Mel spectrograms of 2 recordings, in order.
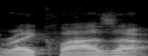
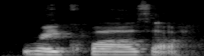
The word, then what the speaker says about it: Rayquaza: We got a couple of people asking for more pronunciations. Right, someone's asking about Rayquaza or Rayquaza. I've always said Rayquaza.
